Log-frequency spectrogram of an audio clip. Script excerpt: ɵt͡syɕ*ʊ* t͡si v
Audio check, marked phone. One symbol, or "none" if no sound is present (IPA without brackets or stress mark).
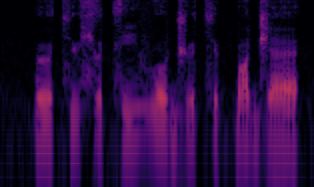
ɵ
